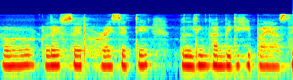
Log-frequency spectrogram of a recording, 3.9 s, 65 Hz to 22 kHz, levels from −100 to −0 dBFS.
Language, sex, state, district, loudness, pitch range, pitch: Nagamese, female, Nagaland, Dimapur, -18 LUFS, 185-200 Hz, 195 Hz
